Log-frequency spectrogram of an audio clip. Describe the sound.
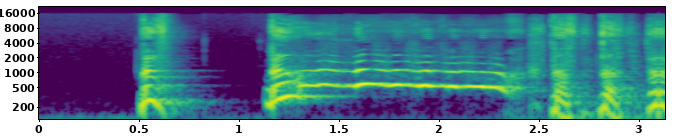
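A human voice imitates a dog barking, standing in for a mouse confronting a cat: one short loud bark, then a long sustained drawn-out cry, then a few quick barks close together.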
